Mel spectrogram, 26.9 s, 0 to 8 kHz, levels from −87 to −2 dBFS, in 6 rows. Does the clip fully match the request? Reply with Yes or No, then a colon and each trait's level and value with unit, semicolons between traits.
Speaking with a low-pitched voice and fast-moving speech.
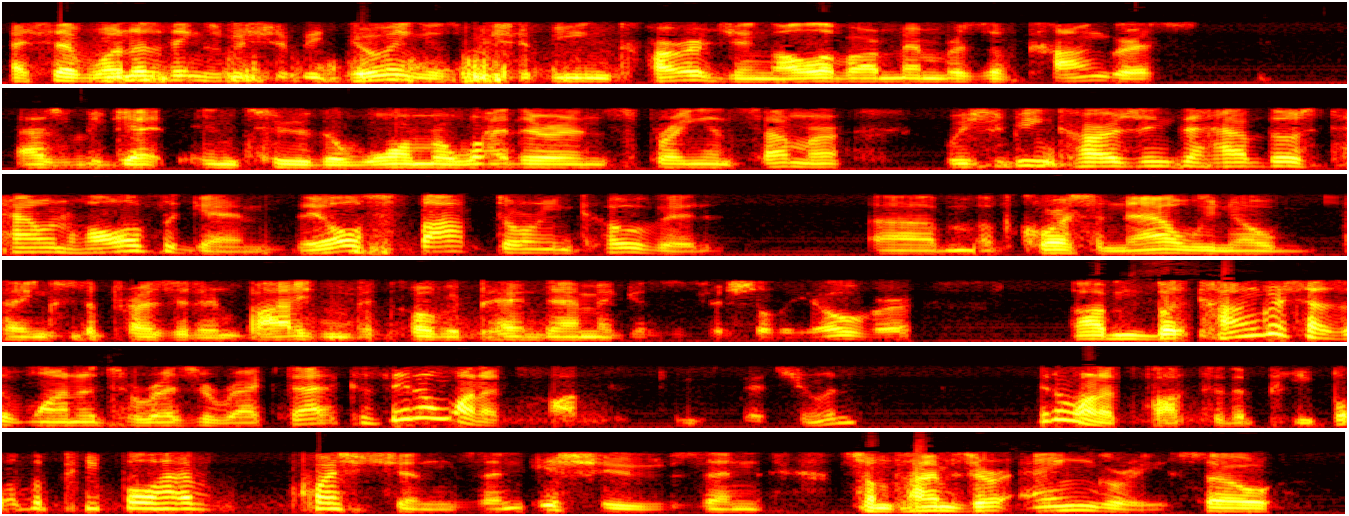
Yes: low, 120 Hz; fast, 220 wpm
